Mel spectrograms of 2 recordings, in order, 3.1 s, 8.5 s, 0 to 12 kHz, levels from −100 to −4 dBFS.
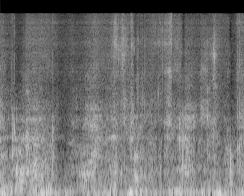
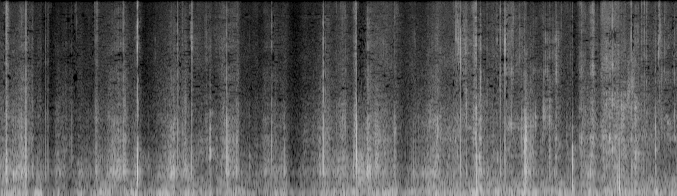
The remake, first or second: first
